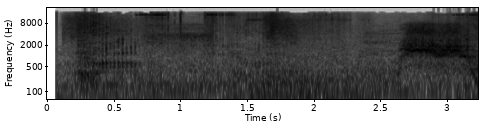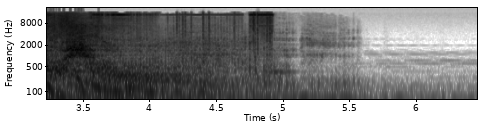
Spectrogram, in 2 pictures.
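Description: Logo intro sound effect: a loud, dense sound-effect hit with a roar at its peak about three seconds in. The upper sound stops abruptly near the end, leaving a low rumble that fades away.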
